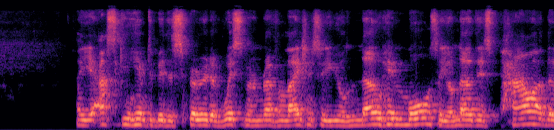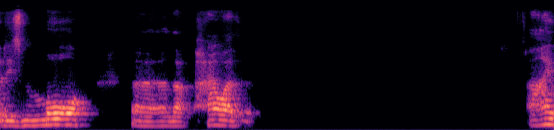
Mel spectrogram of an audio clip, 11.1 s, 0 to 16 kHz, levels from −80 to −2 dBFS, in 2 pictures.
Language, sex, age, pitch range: English, male, 40-59, 130-160 Hz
